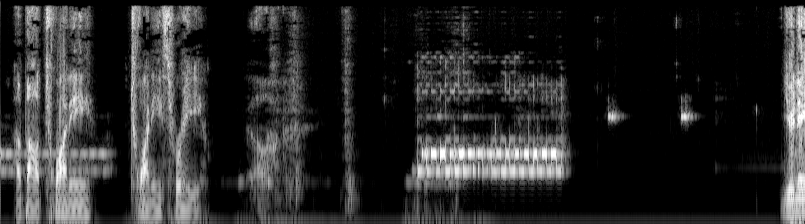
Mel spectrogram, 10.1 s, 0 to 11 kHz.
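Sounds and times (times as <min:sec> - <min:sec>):
telephone ringing: 0:00.0 - 0:01.4, 0:05.1 - 0:07.2
speech: 0:00.2 - 0:02.6, 0:09.8 - 0:10.0.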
